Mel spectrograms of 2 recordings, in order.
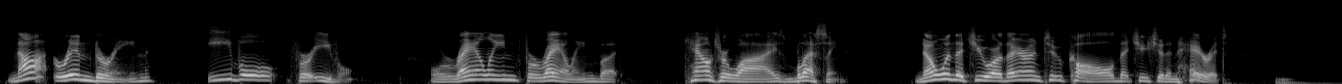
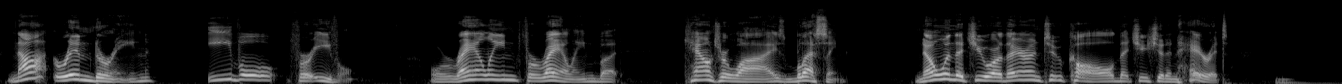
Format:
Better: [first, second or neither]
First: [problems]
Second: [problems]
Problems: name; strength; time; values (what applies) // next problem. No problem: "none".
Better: second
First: muffled; very; fading above 2 kHz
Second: none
